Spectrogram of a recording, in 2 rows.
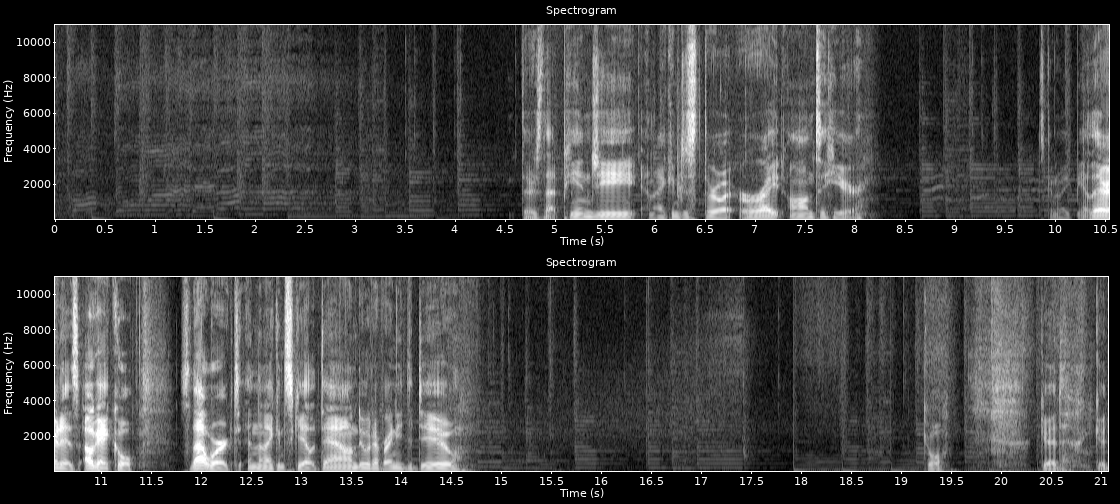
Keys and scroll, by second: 15.5 super+z, 20.4 Return.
